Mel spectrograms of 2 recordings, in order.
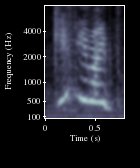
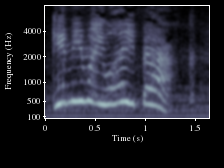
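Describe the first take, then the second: First: Loud, insistent repeat of the demand; louder demand. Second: Said in the usual way. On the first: Real, not acted. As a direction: raise the voice and insist. Sister demanding her light back.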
